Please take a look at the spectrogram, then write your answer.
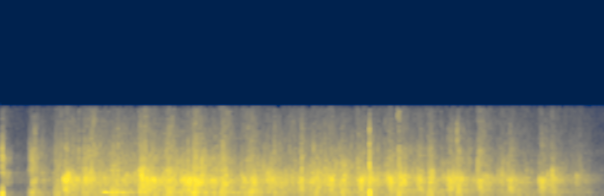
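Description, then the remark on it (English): A roomful of people applaud everyone who helped with this year's barbecue, a dense, steady clatter of many hands clapping that holds for several seconds before tapering off slightly at the end. “And also another round of applause for everyone who came out to help with this year's barbecue and make it the success it was.”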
